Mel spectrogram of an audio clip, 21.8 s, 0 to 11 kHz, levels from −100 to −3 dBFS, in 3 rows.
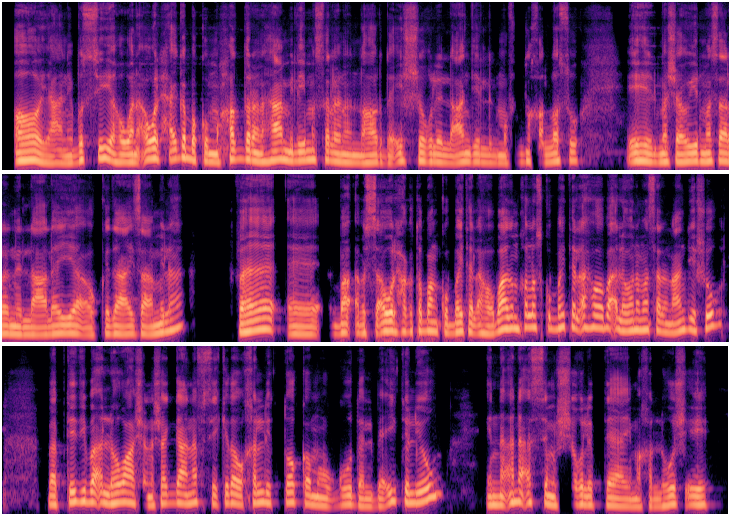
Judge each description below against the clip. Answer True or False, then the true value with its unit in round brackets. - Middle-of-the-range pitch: False (125 Hz)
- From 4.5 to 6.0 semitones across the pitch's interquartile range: True (5.2 semitones)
